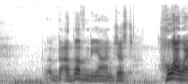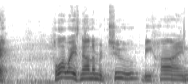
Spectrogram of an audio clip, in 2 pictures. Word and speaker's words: Huawei: Huawei. It's Huawei. It's not Huawei. I don't know. I need like a mouthful of oatmeal to say it properly.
